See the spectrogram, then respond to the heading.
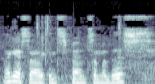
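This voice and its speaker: A man's voice: mid-range voice, moderate pace, warm tone, faint music behind, rough recording. Candid rambling man streaming a game. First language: English. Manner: rambling, candid storytelling with laughs and swearing. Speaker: gaming streamer. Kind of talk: casual chat while gaming. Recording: game sounds behind the voice.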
